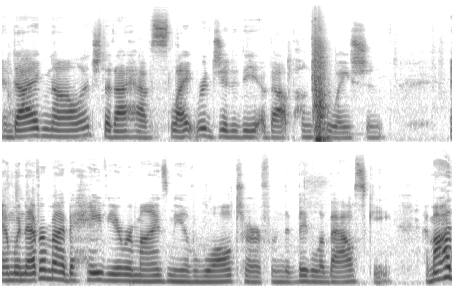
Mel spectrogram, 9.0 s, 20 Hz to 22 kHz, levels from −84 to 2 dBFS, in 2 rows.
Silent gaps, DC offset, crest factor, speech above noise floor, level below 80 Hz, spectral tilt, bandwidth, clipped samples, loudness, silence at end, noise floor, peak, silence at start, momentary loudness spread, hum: none; under 0.1%; 22 dB; 31 dB; -64 dBFS; -4.5 dB/octave; 18.5 kHz; under 0.1%; -27 LUFS; 0 s; -58 dBFS; -6 dBFS; 0 s; 12 LU; none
